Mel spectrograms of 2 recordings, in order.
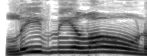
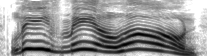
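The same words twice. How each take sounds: First: High mock plea; a pitched-up leave me alone; demon pleading. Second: High, slow mock whine; kid screaming at sibling. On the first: Shown as a demonstration. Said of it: "actually means something more like". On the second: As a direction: stretch it out like a squabbling kid. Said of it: "instead of screaming out things like".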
